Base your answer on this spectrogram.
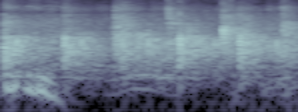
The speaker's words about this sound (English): Give God a hand clap of praise for that.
